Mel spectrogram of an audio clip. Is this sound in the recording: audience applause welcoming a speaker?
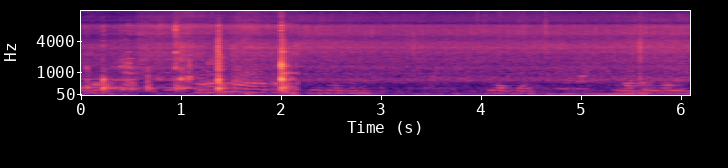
no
